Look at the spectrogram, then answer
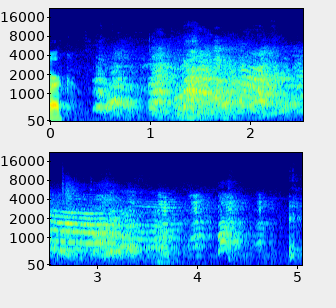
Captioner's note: audience laughs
